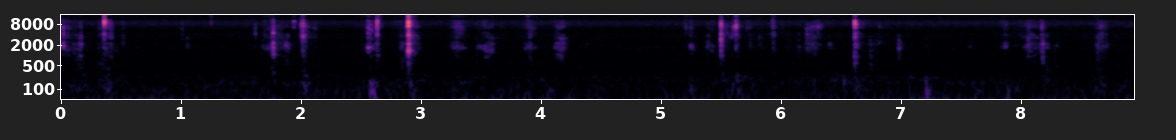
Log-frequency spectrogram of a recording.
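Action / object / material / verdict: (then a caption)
scrape / bar of soap cut with a knife / soap / none. A solid, translucent green bar of dry soap is held in the hand and carved with a knife blade into long curled strips. Quiet, crisp scraping cuts and sharp clicks come in scattered bursts over a soft low rumble, bright and dry with almost no ring.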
